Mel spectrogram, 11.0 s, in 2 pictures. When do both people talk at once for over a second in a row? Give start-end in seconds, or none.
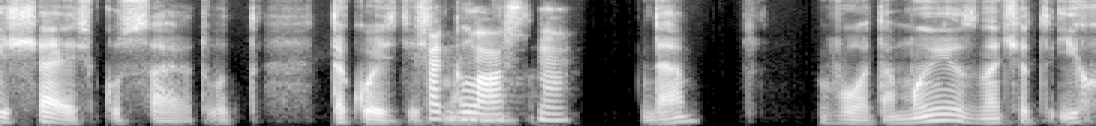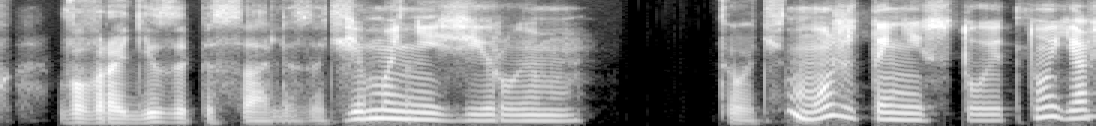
none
